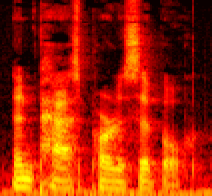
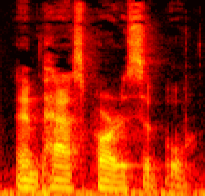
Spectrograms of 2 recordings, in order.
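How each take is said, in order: Both takes have the same delivery.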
